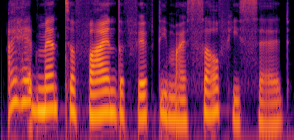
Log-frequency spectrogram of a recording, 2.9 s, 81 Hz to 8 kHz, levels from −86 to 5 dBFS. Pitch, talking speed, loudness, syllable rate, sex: 195 Hz, 205 wpm, -19 LUFS, 4.3 syllables/s, female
